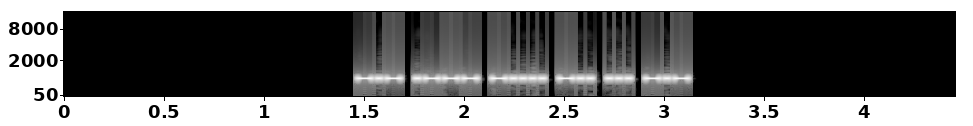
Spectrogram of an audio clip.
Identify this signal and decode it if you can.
Morse code, heard as a keyed tone, about 46 wpm, 700 Hz. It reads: KJ6DSK
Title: USA Call Signs - 6 Characters - 50wpm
